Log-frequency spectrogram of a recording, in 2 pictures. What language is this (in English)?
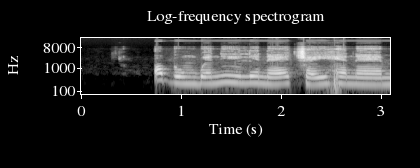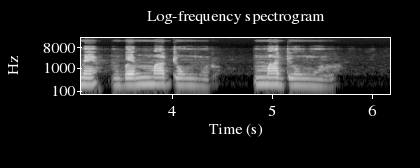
Igbo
